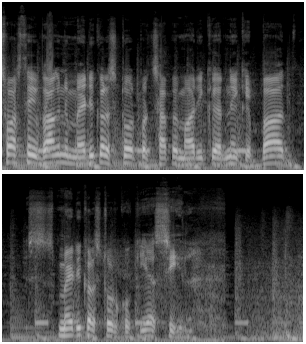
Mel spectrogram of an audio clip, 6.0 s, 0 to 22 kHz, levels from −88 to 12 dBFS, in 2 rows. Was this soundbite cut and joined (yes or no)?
yes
